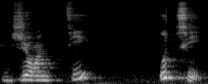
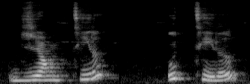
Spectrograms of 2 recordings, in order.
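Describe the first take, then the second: First: "gentil" and "outil" ending in "ee"; silent L. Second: "gentil" and "outil" with the l sounded; wrong pronunciation. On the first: French teacher giving the correct model, no l in "gentil" or "outil". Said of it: "we pronounce those two words as". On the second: French teacher showing the mistake, l heard in "gentil" and "outil". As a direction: end "gentil" and "outil" on a clear "eel". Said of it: "I don't pronounce the word as". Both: Shown as a demonstration.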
